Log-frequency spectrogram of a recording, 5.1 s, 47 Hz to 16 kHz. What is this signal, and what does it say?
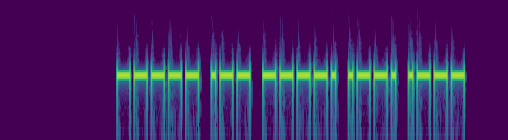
Morse code, heard as a keyed tone, about 28 wpm, 700 Hz. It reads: 0W9PJ
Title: Code Groups - 5 Letter:Numbers - 28wpm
